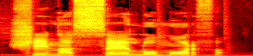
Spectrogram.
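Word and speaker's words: Xenacoelomorpha: Então também dizemos xenacelomorfa. Lembre-se de que a sequência OE é pronunciada como um E, xenacelomorfa.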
